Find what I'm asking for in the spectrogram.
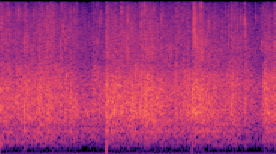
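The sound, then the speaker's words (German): A steady burst of applause from a crowd, dense and even clapping that holds at a fairly loud level throughout with no voices on top. “Komm, lass uns diesen Applaus geben.”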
